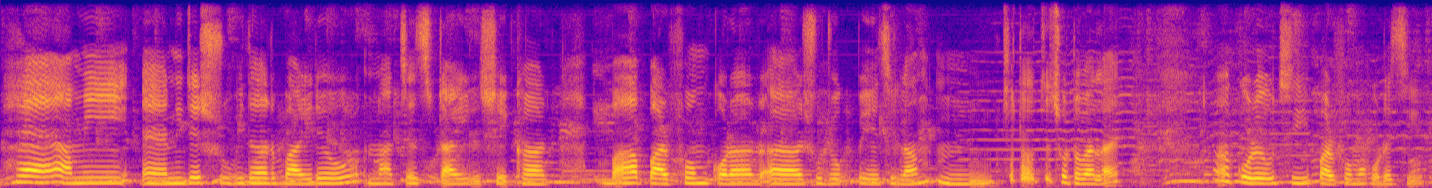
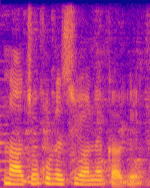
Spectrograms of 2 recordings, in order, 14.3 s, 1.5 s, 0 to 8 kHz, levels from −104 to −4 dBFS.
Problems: constant background noise, continuous background conversations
